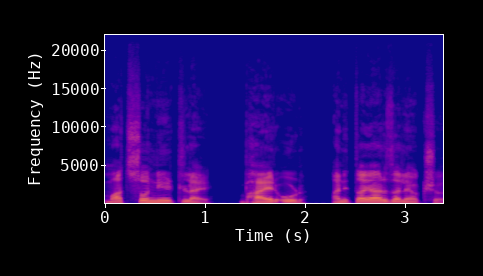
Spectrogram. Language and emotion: Goan Konkani, neutral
